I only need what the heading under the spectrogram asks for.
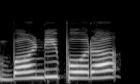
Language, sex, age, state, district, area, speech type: Kashmiri, female, 45-60, Jammu and Kashmir, Bandipora, rural, spontaneous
